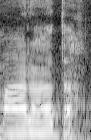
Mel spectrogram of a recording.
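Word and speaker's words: 말하다: রিউলের পর হিউত থাকলে রিউলটা হিউতের স্থানে চলে যায়, আমরা জানি। তো এই শব্দের উচ্চারণ হবে মারাদা।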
